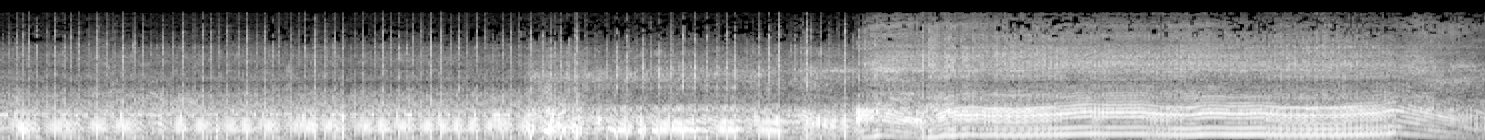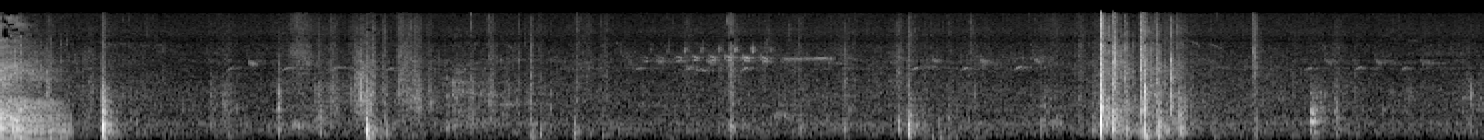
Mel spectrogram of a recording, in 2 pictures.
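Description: Old Dolmar two-stroke chainsaw cutting a log at full throttle; out of the cut its revs drop and swing up and down, and it stops about halfway through. A few sharp wooden knocks follow, from an axe splitting firewood.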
